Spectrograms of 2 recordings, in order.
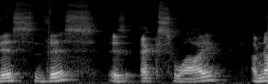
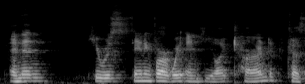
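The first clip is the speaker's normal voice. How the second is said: ordinary delivery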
